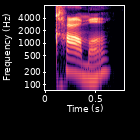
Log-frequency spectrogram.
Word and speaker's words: Kamala: All right, so as she pointed out, and our babies and their baby voices pointed out, her name is pronounced Kamala, like a comma, and then la.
